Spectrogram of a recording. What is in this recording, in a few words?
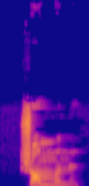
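"шоммыны", Komi, female; kpv audio dict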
